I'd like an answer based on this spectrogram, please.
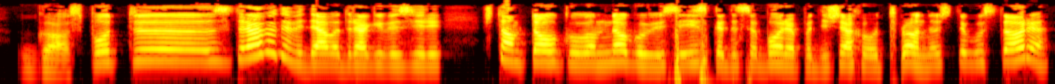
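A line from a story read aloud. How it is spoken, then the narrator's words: Laughing. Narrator (Bulgarian): засмял се плешивецът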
